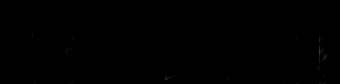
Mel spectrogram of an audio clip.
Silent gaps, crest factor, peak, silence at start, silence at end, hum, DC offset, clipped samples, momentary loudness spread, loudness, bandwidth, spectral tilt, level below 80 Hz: none; 34 dB; -36 dBFS; 0 s; 0 s; none; under 0.1%; under 0.1%; 6 LU; -65 LUFS; 16 kHz; -2 dB/octave; -86 dBFS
